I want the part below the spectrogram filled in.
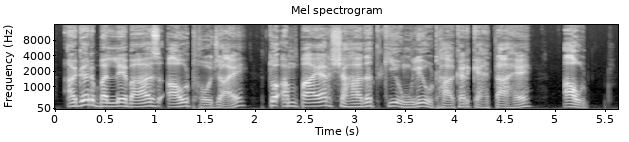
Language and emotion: Urdu, neutral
